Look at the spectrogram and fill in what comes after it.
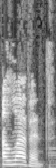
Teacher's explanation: eleventh the stress falls on the second syllable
